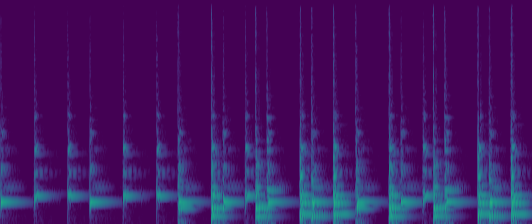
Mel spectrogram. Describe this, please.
Pitched Percussion
Bongo, Percussion, Pitched, Rhythm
